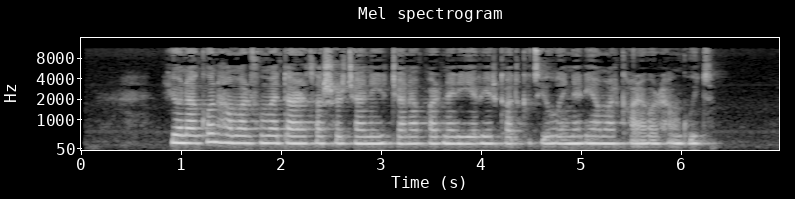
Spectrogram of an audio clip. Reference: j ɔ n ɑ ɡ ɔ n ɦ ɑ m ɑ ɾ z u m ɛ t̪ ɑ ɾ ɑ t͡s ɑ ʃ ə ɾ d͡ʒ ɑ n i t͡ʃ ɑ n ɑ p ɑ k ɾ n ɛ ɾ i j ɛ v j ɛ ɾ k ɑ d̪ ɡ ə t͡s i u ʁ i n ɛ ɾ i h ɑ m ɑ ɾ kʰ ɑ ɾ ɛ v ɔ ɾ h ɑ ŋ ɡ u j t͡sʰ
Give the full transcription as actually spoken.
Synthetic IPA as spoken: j ɔ n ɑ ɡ ɔ n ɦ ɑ m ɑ ɾ v u m ɛ t̪ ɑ ɾ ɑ t͡s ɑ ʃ ə ɾ d͡ʒ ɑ n i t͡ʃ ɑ n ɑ p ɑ ɾ n ɛ ɾ i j ɛ v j ɛ ɾ k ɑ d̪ ɡ ə t͡s i u ʁ i n ɛ ɾ i h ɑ m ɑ ɾ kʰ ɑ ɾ ɛ v ɔ ɾ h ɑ ŋ ɡ u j t͡sʰ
